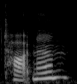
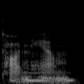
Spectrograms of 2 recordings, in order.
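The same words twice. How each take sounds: First: The name is said the British way. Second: The name is said a non-British way. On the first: "that's how you say it in England" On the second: "I heard it pronounced"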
